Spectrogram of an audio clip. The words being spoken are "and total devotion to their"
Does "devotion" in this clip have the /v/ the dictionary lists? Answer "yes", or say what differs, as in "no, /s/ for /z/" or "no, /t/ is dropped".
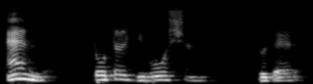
yes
